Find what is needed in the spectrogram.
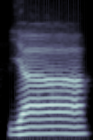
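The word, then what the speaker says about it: ي: জিভের মাঝখান আর তার বরাবর উপরের তালুর সঙ্গে লাগিয়ে একদম পুরো চেপে উচ্চারণ হবে। জিম, শিন, ইয়া।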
